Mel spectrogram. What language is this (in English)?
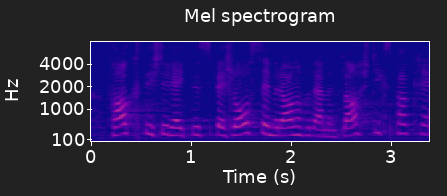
Swiss German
